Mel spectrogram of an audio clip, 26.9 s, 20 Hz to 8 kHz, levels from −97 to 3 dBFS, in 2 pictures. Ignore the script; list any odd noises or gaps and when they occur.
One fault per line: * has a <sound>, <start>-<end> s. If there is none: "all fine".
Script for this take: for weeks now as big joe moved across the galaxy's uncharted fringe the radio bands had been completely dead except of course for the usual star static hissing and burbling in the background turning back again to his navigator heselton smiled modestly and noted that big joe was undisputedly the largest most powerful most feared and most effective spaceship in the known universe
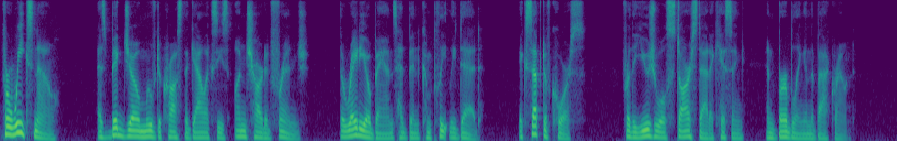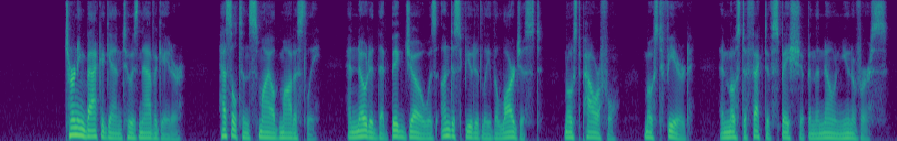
all fine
